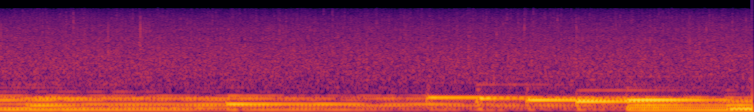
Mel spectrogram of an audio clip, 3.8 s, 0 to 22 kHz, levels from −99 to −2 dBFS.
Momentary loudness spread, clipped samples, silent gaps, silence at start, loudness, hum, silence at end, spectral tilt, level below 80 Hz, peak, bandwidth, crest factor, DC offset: 11 LU; under 0.1%; none; 0 s; -23 LUFS; none; 0 s; -7 dB/octave; -44 dBFS; -6 dBFS; 15.5 kHz; 16 dB; under 0.1%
